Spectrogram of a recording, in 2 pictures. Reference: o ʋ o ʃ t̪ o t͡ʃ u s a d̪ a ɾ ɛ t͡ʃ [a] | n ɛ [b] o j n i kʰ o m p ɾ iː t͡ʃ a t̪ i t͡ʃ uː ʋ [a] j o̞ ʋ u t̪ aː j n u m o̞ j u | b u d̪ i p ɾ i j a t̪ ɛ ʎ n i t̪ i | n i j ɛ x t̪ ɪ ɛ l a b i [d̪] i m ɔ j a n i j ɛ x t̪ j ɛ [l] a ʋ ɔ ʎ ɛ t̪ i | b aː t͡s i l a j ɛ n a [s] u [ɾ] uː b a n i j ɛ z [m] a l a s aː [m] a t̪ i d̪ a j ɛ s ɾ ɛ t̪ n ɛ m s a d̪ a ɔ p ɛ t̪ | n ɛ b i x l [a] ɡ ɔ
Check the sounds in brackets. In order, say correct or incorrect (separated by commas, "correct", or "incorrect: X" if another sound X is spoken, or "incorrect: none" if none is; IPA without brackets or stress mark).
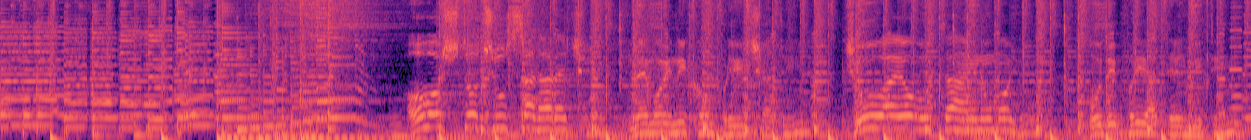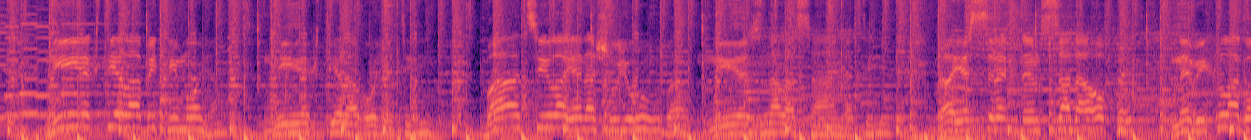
incorrect: i, incorrect: m, correct, incorrect: t̪, correct, incorrect: ʃ, incorrect: ʎ, incorrect: n, incorrect: ɲ, correct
